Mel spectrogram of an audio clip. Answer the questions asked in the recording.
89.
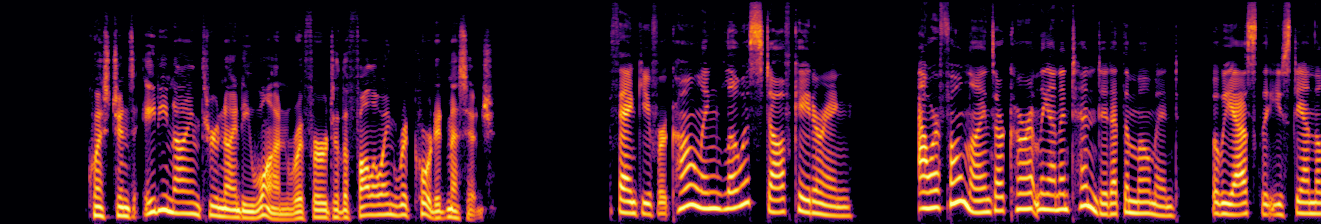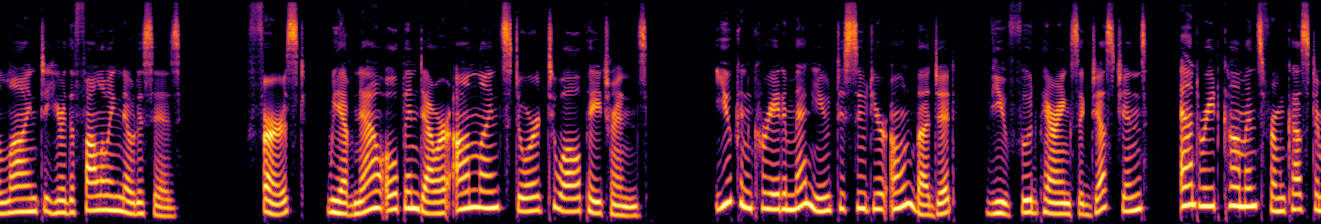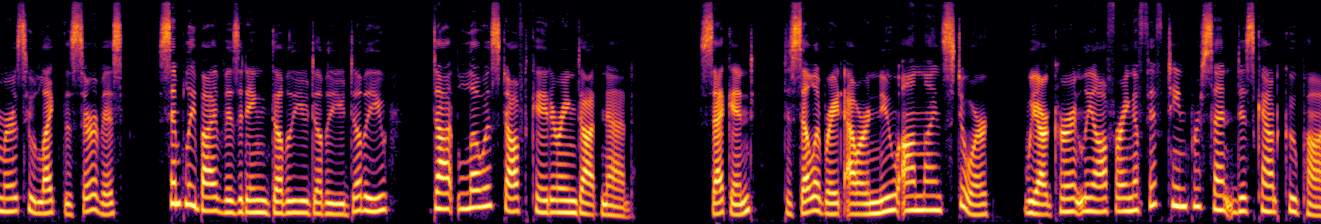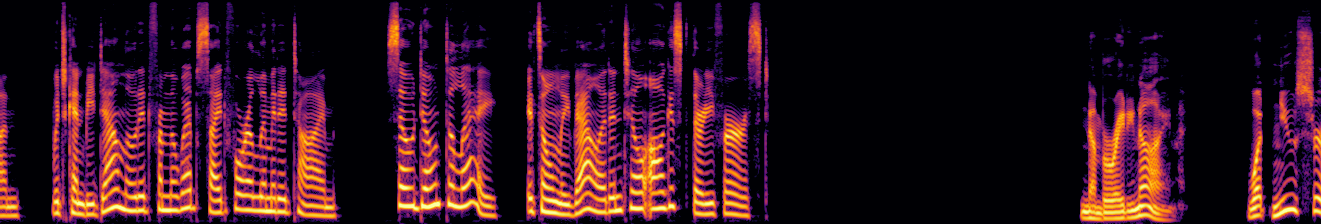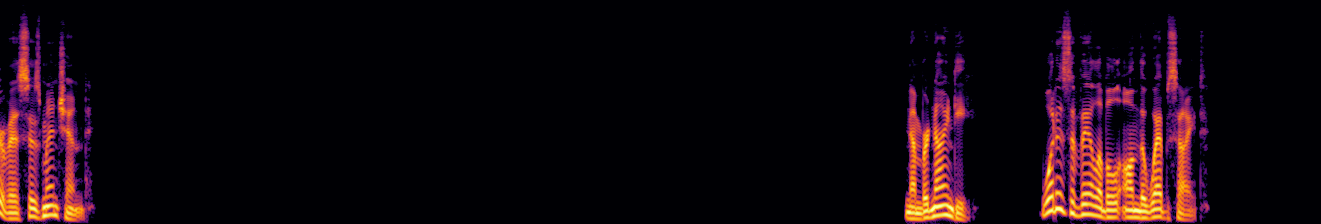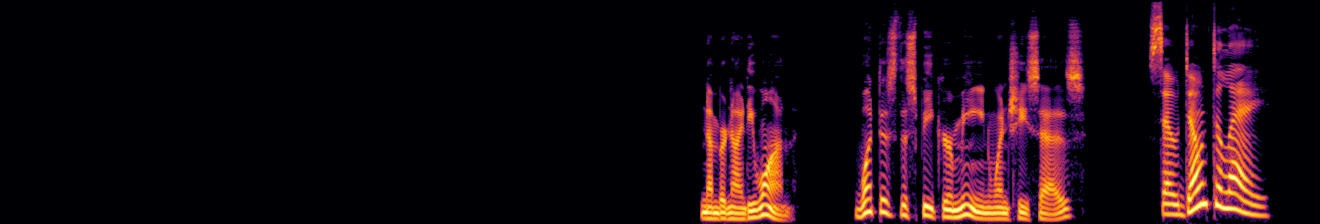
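An online store
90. A 15% discount coupon
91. The discount is only valid for a limited time, until August 31st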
